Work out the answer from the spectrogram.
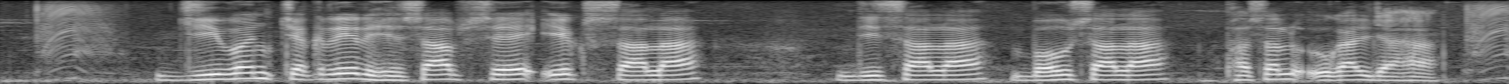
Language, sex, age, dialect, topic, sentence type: Magahi, male, 18-24, Northeastern/Surjapuri, agriculture, statement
